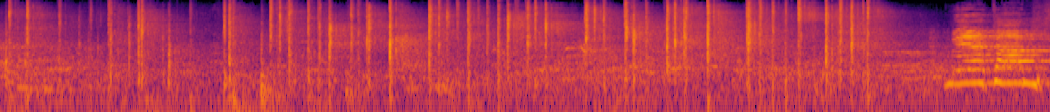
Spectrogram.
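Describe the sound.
Quick, crisp slaps drummed on a bare belly in a busy, uneven rhythm, some hits sharper and louder than others, before a voice briefly calls out at the end.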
